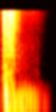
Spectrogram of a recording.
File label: attack; Endless World Idle RPG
